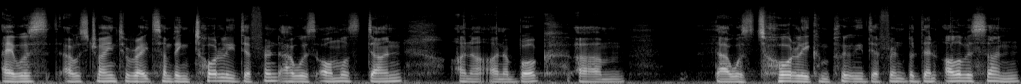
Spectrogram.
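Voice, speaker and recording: With a Spanish accent, a man talks at a moderate pace in a medium-pitched voice with monotone, flat intonation. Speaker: poet. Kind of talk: interview. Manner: halting, many fillers.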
